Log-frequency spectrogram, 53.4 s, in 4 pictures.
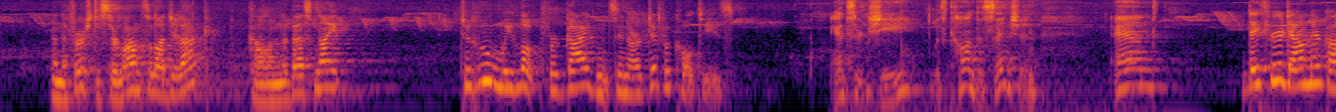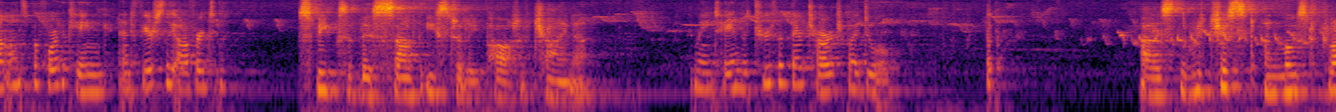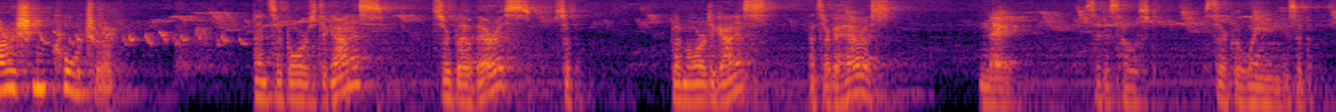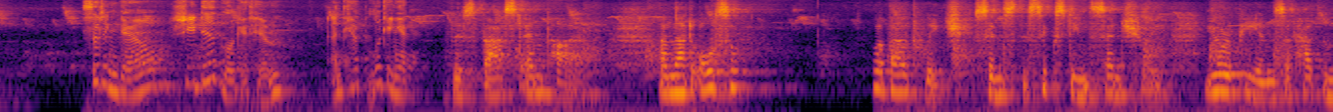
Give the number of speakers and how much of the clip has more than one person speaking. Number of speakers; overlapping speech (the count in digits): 5, no overlap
